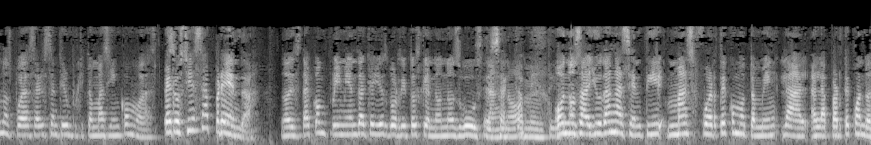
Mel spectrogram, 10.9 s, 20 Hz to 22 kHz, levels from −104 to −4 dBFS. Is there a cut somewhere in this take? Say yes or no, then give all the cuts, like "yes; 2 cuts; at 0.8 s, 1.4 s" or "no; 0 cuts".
no; 0 cuts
